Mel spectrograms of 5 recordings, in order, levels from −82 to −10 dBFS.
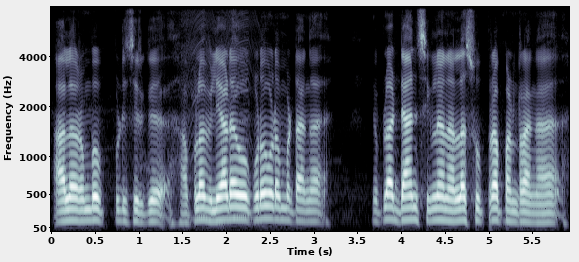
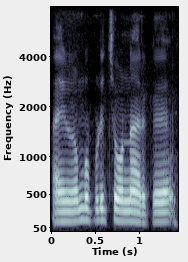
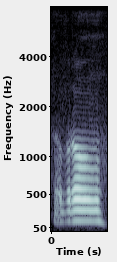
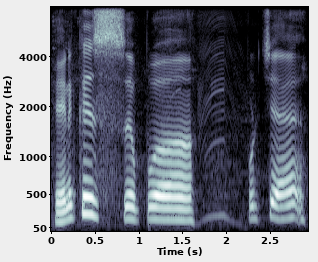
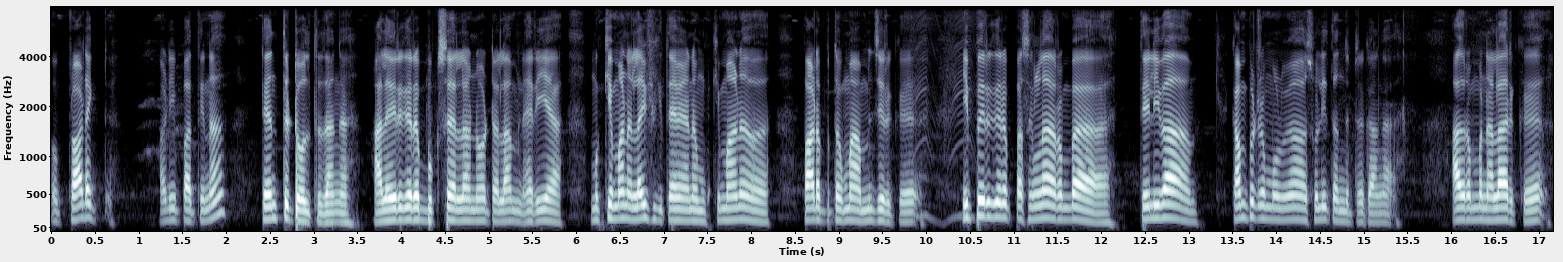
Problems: background sounds at intervals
